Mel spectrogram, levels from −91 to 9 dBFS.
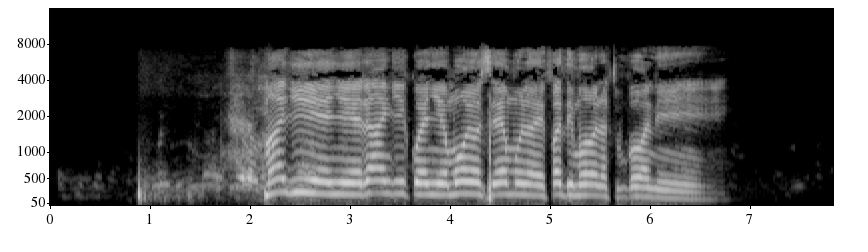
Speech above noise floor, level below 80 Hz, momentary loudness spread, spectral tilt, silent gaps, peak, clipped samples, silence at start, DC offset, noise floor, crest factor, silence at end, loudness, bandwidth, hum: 65 dB; -58 dBFS; 16 LU; -3.5 dB/octave; none; -2 dBFS; under 0.1%; 0.85 s; under 0.1%; -80 dBFS; 16 dB; 1.15 s; -15 LUFS; 8 kHz; none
